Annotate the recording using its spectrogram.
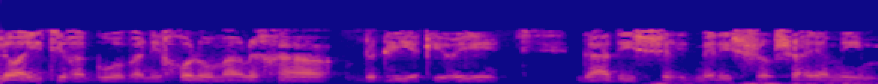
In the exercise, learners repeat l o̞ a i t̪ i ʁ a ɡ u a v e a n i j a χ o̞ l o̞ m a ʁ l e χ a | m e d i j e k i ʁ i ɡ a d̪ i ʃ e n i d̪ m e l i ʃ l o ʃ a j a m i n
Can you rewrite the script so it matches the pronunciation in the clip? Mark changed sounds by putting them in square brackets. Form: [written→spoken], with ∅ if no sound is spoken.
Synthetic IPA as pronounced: l o̞ a i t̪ i ʁ a ɡ u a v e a n i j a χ o̞ l o̞ m a ʁ l e χ a | [m→b] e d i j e k i ʁ i ɡ a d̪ i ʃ e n i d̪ m e l i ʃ l o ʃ a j a m i [n→m]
